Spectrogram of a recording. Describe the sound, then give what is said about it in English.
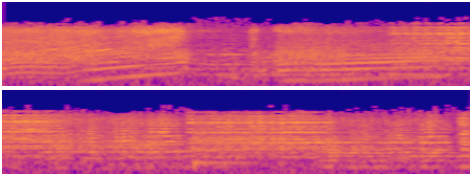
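The Green Hornet's car, the Black Beauty, roars and accelerates hard at full speed, its engine pitch sweeping upward through the gears in loud, continuous revving with a brief tire squeal, and no voices. “We want all the speed we can get out of the Black Beauty. Now step on it, Cato.”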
